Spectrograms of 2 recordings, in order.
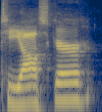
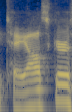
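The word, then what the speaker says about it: Teoscar: Tea Oscar. Uh, some people pronounce it T Oscar. Um, but like in Spanish you say Tea Oscar, so that's how I always say it, but people pronounce it both ways.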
